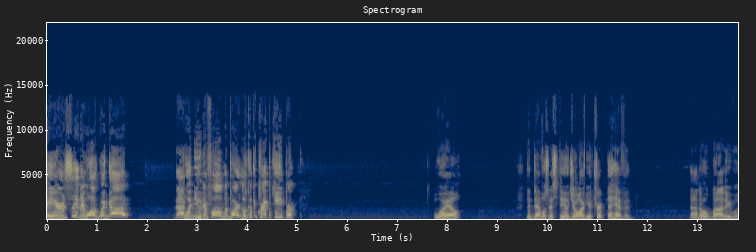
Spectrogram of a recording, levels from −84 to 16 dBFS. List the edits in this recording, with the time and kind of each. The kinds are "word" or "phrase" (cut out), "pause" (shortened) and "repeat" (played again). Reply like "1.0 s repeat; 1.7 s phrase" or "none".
2.8 s word; 3.1 s word; 4.1 s word; 10.0 s word; 10.4 s word; 10.8 s word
